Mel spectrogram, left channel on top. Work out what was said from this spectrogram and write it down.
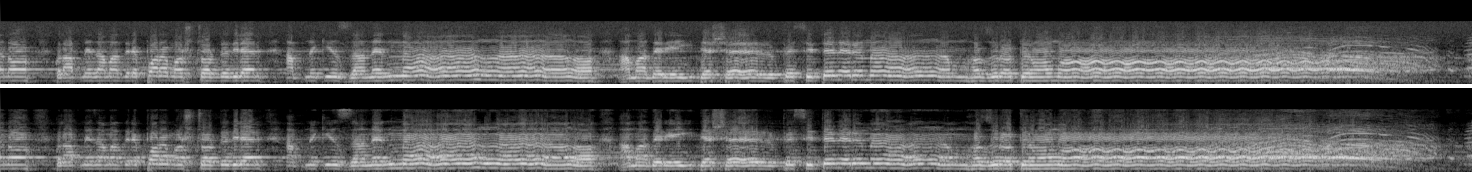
বলে আপনি যে আমাদের পরামর্শ দিলেন, আপনি কি জানেন না আমাদের এই দেশের প্রেসিডেন্টের নাম হযরত ওমর?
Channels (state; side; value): noise; left; hiss, 27 dB below the sound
